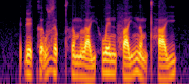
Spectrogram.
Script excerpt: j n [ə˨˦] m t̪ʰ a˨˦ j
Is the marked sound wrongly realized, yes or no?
yes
